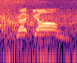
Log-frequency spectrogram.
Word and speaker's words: Rayong: How it's spelt in English. In Thai, it's Rayong.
